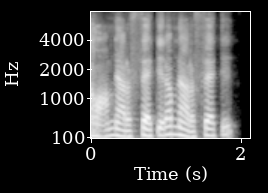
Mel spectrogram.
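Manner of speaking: ordinary delivery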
